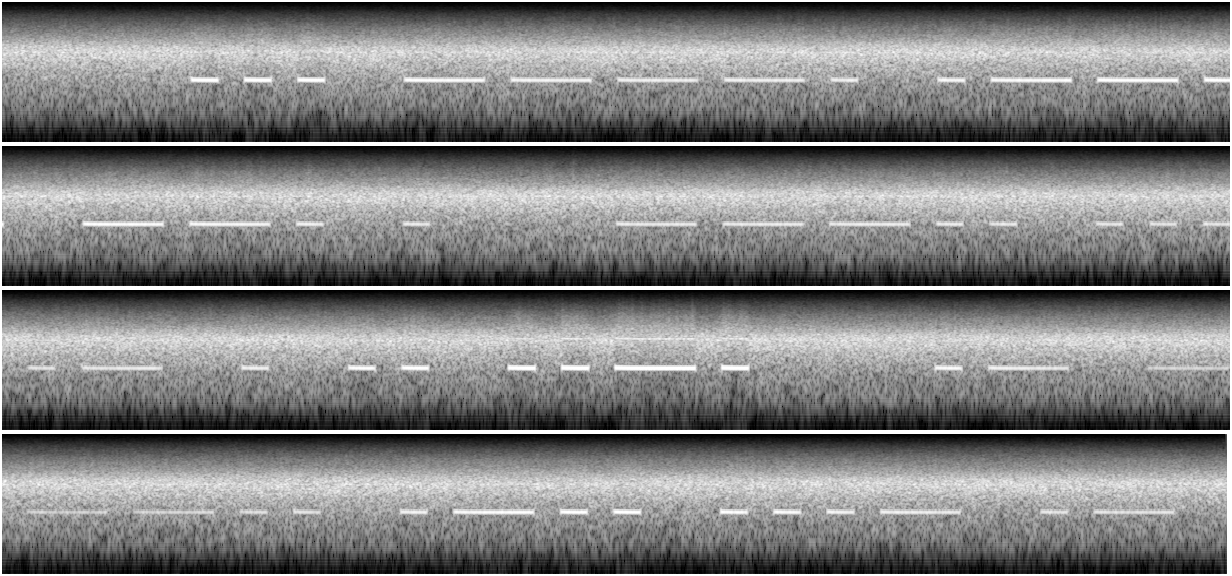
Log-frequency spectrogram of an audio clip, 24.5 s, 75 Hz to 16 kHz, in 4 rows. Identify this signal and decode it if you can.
Morse code, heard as a keyed tone, machine-sent, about 9 wpm, 810 Hz, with heavy radio static and fading. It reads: S9PGE 84EIF A8LVA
